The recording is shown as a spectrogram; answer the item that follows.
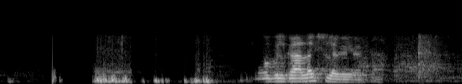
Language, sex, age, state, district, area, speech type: Hindi, male, 30-45, Bihar, Vaishali, urban, conversation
